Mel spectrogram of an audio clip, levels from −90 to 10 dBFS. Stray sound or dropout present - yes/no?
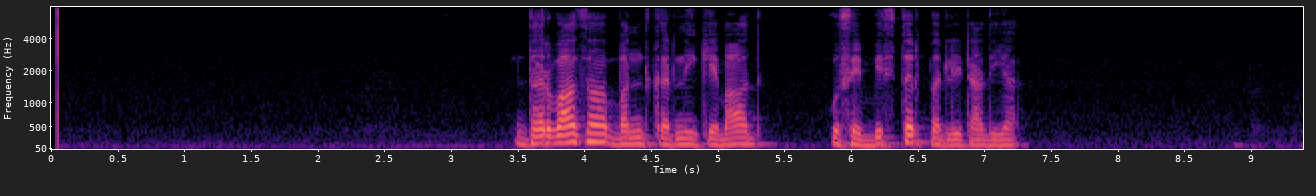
no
